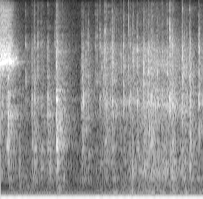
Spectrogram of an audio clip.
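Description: Computer keyboard being typed: a string of faint, irregular key clicks, with one sharper keystroke at the start.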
